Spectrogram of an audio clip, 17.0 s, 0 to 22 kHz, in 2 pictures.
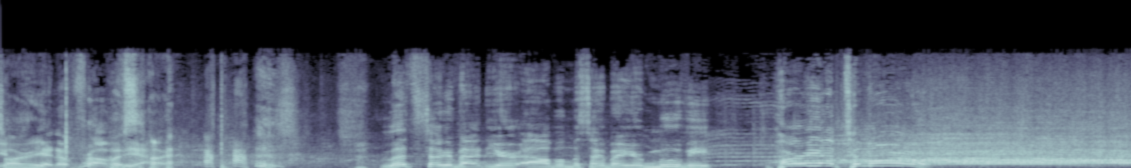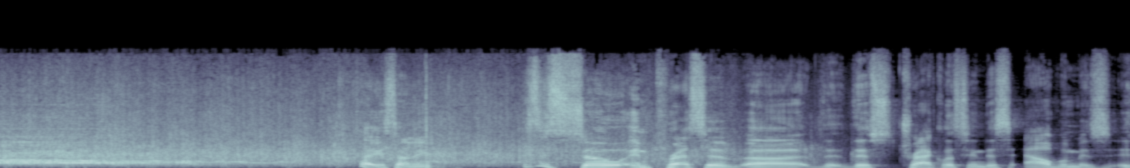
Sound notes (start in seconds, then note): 1.0 laughter; 8.1 cheers and applause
